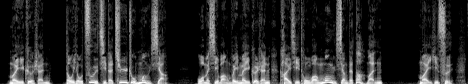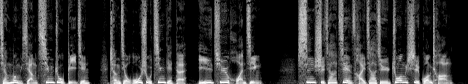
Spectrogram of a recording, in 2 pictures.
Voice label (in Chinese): 男 宣传广告; 新世家建材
